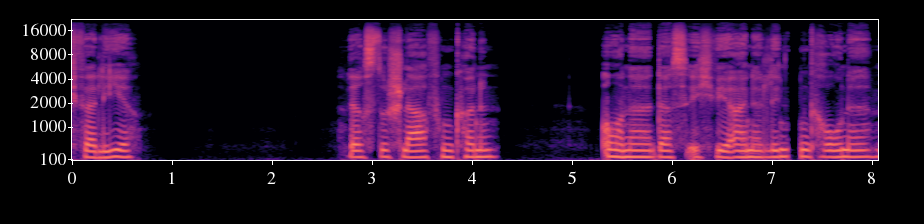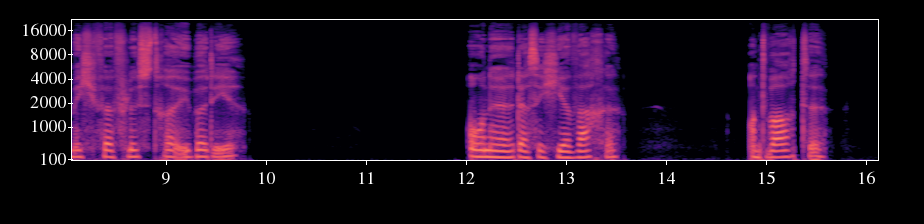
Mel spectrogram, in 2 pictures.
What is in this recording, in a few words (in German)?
Gedicht, Schlaflied; Rainer Maria Rilke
